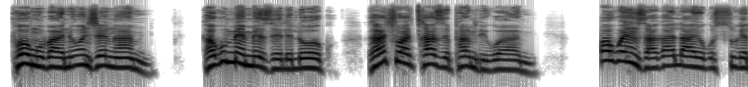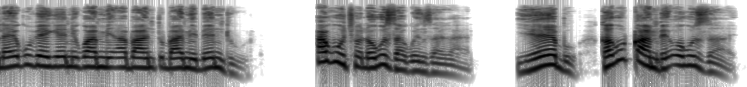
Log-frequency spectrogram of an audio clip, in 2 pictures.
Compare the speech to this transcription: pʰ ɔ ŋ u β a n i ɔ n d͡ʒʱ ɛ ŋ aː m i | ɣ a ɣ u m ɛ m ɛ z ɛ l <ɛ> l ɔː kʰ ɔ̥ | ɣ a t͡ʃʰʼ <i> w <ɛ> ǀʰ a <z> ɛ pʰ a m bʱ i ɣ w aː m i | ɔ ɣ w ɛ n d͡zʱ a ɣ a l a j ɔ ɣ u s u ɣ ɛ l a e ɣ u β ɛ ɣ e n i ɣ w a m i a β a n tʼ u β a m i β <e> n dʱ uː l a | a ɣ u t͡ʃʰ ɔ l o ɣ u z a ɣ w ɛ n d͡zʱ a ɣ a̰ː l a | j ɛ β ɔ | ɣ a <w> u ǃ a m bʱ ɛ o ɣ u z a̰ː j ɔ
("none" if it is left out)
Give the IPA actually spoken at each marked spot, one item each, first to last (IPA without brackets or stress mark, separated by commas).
ɛ, i, a, z, e, ɣ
